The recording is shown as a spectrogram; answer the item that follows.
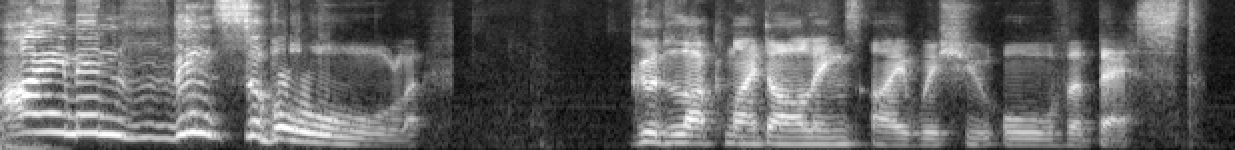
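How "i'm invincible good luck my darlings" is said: very high, shrill, very loud swooping scream. Voicing Lady Friendship turning to the crowd after a lucky roll: screaming. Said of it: "turns to the crowd and screams".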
